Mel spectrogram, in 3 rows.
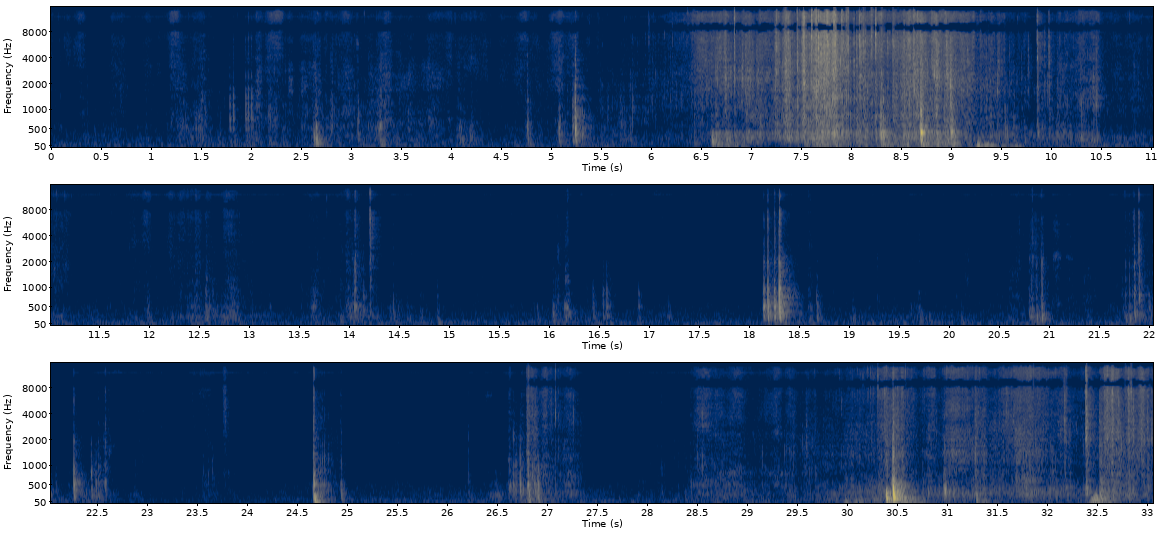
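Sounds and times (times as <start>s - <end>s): packaging rustling: 5.6s - 10.8s, 29.6s - 33.0s.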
